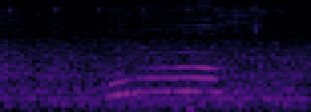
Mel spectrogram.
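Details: Labrador Retriever whining at its owner while asking for a carrot; a single thin, tonal whine about half a second long that rises and then gently falls, over quiet indoor background.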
